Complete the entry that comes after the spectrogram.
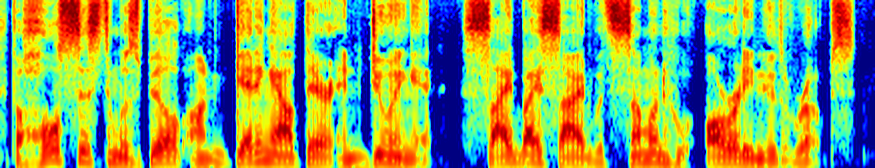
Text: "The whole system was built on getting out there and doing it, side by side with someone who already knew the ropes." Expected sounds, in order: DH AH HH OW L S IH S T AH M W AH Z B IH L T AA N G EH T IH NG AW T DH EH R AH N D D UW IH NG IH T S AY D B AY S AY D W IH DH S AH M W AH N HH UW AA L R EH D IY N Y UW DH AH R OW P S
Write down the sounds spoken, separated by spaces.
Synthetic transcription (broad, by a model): DH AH HH OW L S IH S T AH M W AH Z B IH L T N G EH T IH NG AW T DH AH R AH N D D UW IH NG IH T S AY D B AY S AY D W IH DH S AH M W AH N HH UW L R EH D IY N Y UW DH AH R OW P S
